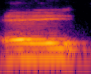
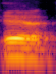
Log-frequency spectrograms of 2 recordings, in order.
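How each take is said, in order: First: The vowel glides like 'ay'. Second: The vowel is a plain, steady 'eh'. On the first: This is how some in America say it. "Maybe some of you in America say it a" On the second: This is how it is said in Israel today. "We say it now today, eh"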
